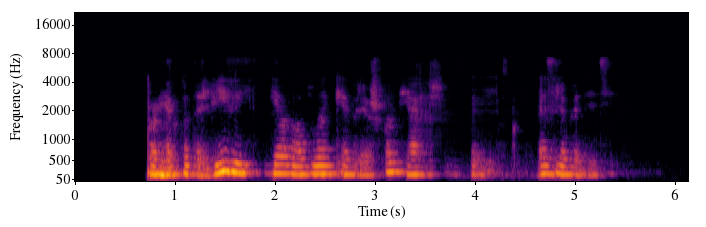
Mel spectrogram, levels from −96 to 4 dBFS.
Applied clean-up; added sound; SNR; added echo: neural mask model DeepFilterNet 3.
